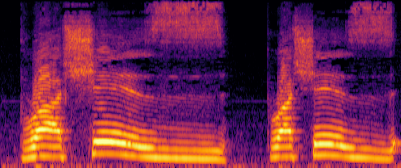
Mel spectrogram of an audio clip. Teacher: brushes it's a voiced ending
